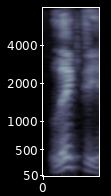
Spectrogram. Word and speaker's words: Liechty: Liechty.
